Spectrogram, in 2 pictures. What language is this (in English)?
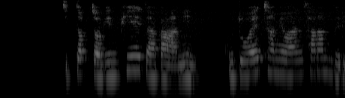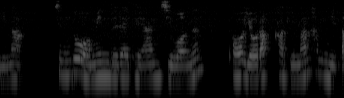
Korean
